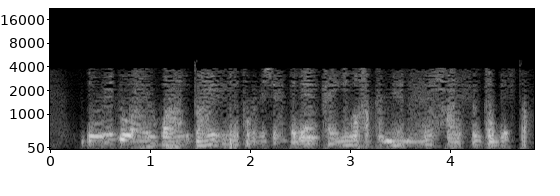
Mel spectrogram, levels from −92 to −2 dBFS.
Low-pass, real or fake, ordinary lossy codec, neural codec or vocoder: 19.8 kHz; fake; AAC, 16 kbps; codec, 44.1 kHz, 0.9 kbps, DAC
